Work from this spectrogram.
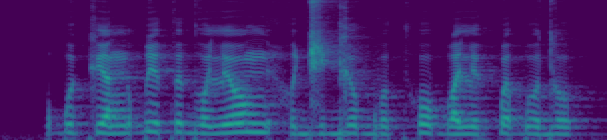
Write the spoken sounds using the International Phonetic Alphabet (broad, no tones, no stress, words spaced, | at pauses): ɓɤkʲaŋə ɓɪt̪ɘ d̪olʲɔ ŋɪhʊd͡ʑɘɡʲo bʊ t̪ʰobalʲɤ k͡pəɓʊdʊ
